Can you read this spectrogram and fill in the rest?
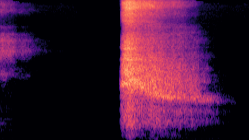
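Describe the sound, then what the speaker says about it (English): A single long, deep breath taken during a hip flexor stretch for back pain: a faint tail of air at the start, then a quiet pause, then a full, close, drawn-out exhale that slowly fades. "Long inhales, long exhales."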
